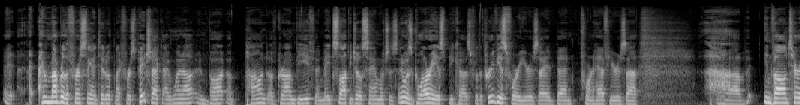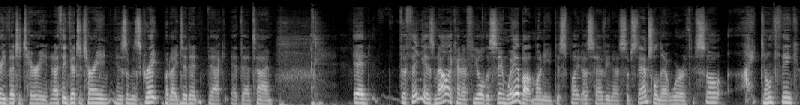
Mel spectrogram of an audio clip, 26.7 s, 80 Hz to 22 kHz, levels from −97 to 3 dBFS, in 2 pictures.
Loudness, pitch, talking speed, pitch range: -25 LUFS, 150 Hz, 195 wpm, 135-170 Hz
